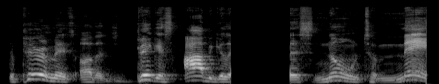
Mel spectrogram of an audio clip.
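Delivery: booming declaration, slowing on known to man; loud proclamation. Acted. Speaker proclaiming the pyramids to the listener, loud declaration. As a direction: proclaim it to the whole room.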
